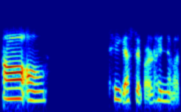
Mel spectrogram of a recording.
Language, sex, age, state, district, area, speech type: Assamese, female, 18-30, Assam, Charaideo, rural, conversation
